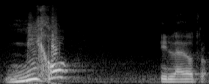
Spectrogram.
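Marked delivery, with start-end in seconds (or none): 0.1-0.8 a hint of a mother calling mijo; mock mother calling. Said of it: "O al revés". (imitando a una mamá que dice mijo)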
